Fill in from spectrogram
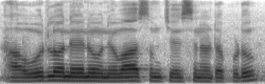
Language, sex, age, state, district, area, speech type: Telugu, male, 45-60, Andhra Pradesh, Nellore, rural, spontaneous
